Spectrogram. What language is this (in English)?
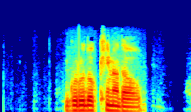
Bangla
